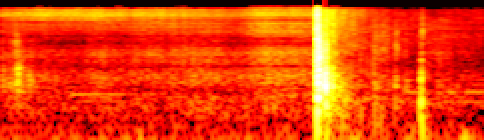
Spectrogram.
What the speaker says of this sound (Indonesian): Selanjutnya yang kita nyalakan di sini ada UFO bosku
